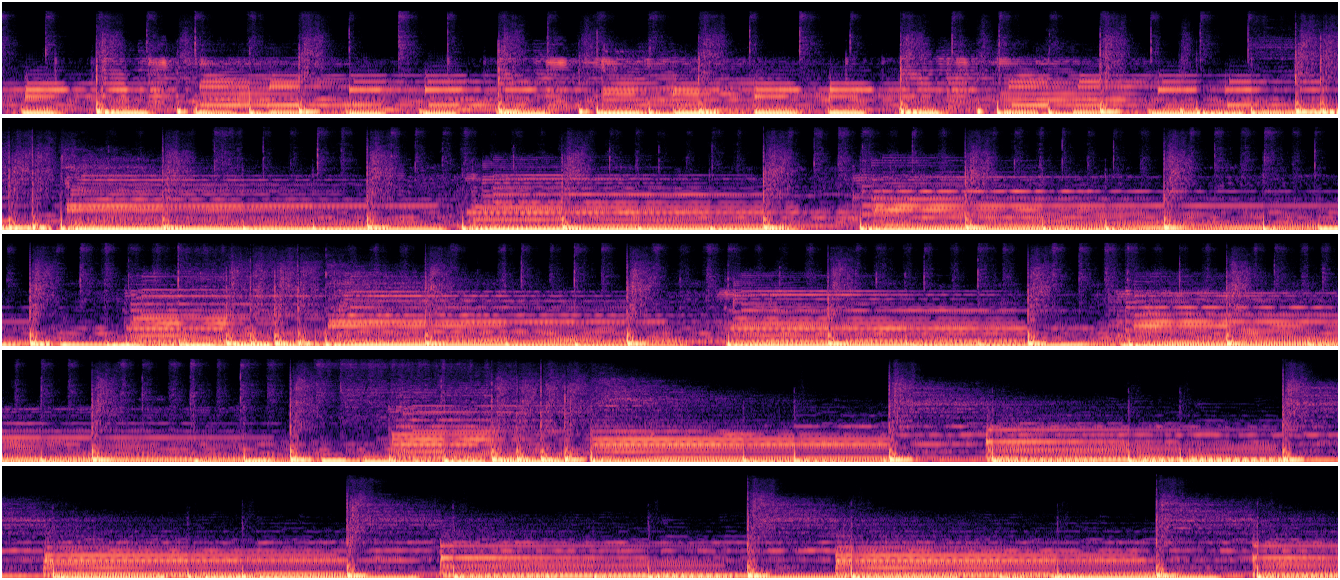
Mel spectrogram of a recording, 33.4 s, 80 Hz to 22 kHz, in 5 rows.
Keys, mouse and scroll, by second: 0.1-3.1 drag, 3.8 click, 5.7-8.4 drag, 8.9 click, 11.3-14.5 drag, 15.1 click, 16.6-19.9 drag, 20.3 shift+click, 21.9-24.2 drag, 24.8 right click, 27.1 F1, 29.1 click, 30.1 click, 31.0 click.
